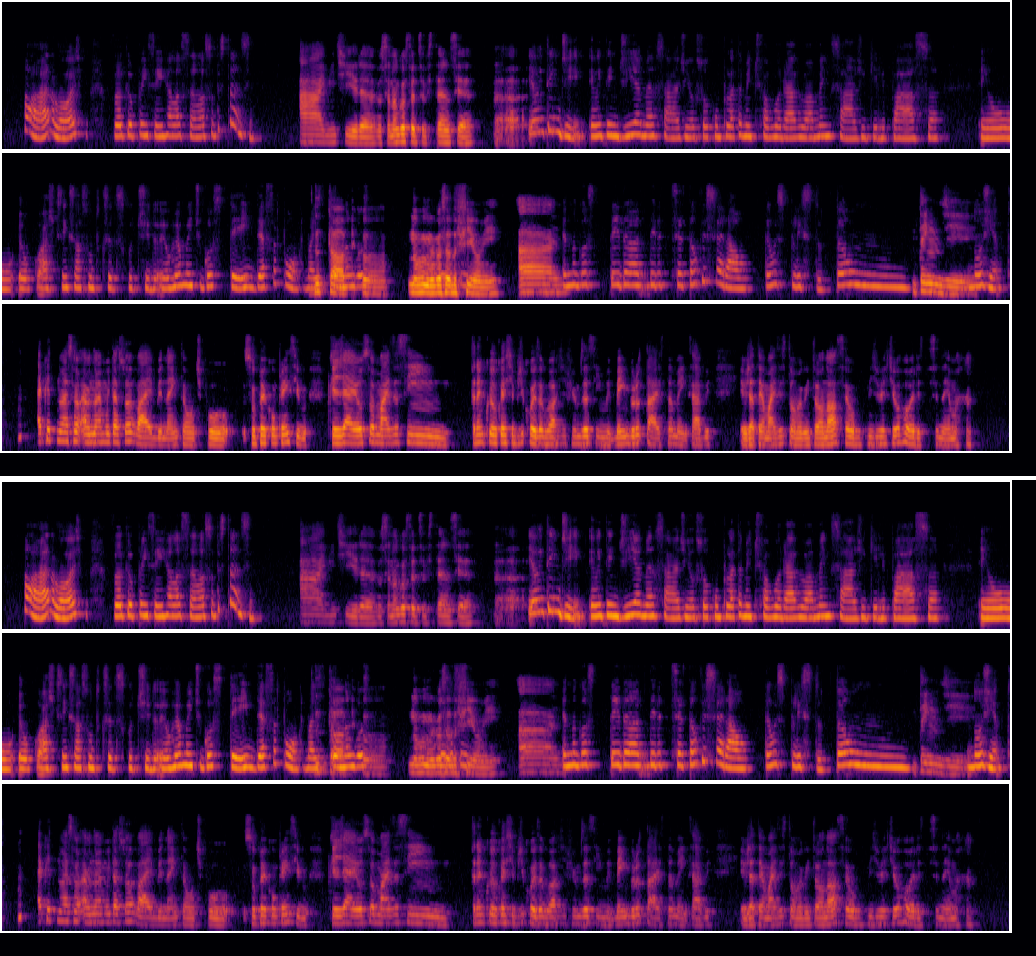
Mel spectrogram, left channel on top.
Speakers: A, on the right; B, on the left.
A: claro, lógico, foi o que eu pensei em relação à substância.
B: Ai, mentira. Você não gostou de Substância? Ah.
A: Eu entendi, eu entendi a mensagem, eu sou completamente favorável à mensagem que ele passa. Eu, eu acho que tem que ser um assunto que ser discutido. Eu realmente gostei dessa ponto, mas
B: do tópico.
A: eu não gostei,
B: Não, não gostou
A: eu gostei,
B: do filme. Ai,
A: eu não gostei da, dele ser tão visceral, tão explícito, tão
B: entendi.
A: nojento.
B: É porque não é, só- não é muito a sua vibe, né? Então, tipo, super compreensível. Porque já eu sou mais, assim, tranquilo com esse tipo de coisa. Eu gosto de filmes, assim, bem brutais também, sabe? Eu já tenho mais estômago. Então, nossa, eu me diverti horrores no cinema.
